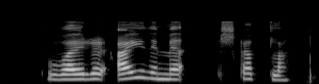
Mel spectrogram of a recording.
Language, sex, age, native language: Icelandic, female, 10, Icelandic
